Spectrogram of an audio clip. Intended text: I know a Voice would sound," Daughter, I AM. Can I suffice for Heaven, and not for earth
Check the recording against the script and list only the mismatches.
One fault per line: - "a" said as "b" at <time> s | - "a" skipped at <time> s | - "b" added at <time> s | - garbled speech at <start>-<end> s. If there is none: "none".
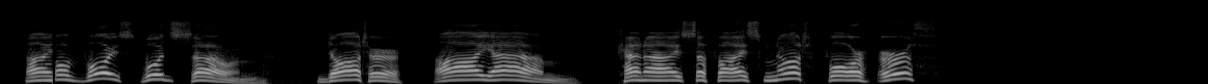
- "know" skipped at 0.5 s
- "for Heaven and" skipped at 7.6 s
